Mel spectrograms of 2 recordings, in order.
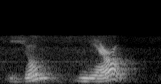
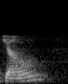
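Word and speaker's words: Joan Miró: You have to say it like that because it's French and there's a guy's picture next to it. So if you just say Joan, you're really doing a misservice.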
